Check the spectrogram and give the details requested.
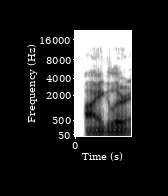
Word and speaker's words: Aegler: Yeah, and if for those of you who are going to look this up, it's Eigler and it's spelled Aegler, if I'm not mistaken.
